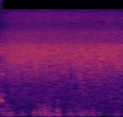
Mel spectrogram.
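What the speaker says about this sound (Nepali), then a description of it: "मजा छ यस्तो हावा आइरहेछ" Wind blows near a waterfall in the hills of Taplejung, Nepal, making a continuous rushing, rustling noise that stays close and fairly loud, with no speech.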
